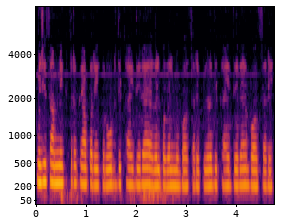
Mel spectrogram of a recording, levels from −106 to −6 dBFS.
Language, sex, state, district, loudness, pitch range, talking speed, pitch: Hindi, female, Bihar, East Champaran, -34 LUFS, 195-210 Hz, 315 wpm, 205 Hz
